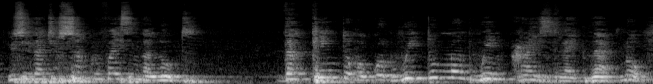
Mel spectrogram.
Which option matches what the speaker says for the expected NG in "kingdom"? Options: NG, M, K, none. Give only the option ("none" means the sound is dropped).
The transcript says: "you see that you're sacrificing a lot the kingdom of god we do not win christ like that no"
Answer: NG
